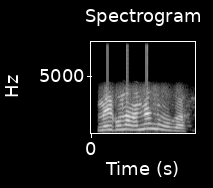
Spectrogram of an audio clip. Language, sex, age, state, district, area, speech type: Dogri, female, 18-30, Jammu and Kashmir, Kathua, rural, conversation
